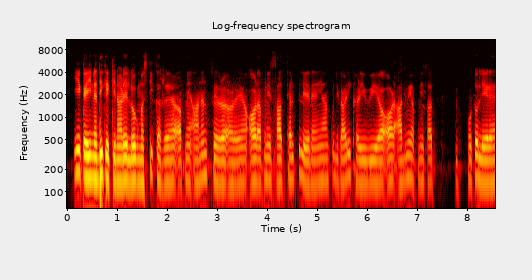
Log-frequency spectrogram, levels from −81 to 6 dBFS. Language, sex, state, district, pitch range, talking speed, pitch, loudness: Hindi, male, Bihar, Araria, 130-145 Hz, 230 wpm, 135 Hz, -26 LUFS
